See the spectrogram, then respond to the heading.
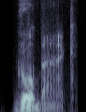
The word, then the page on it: drawback: British English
